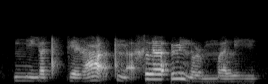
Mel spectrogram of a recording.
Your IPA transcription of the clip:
ŋ i˩ j ɐ˩ t kː e˩ ɭ ʕ a̰˧˩˧ t ŋ a̰˩ x l ɐ˥ ʔ ʉ˥ n o˩ ɭ mː ɐ˩ l i˩

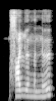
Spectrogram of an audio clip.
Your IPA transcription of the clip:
sˤ ə ʎ ø ŋ ə n ø

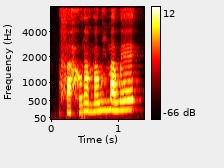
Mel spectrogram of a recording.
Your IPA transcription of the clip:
f a˨ h o˨˦ ɾ ã˧ m ã˦ w i˦ m a˦ w ɛ˦

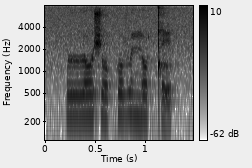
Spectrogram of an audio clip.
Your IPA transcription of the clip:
lː o ʃ o k o v ɵ n o ǃ e

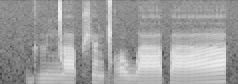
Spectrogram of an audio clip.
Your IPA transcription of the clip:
ɡʱ ʉ ŋ͡ǀ aː p ʃ ã ɡ͡ǁ ɔː w aː p aː

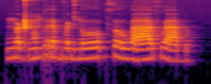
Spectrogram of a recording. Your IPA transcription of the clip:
n̪ ɔ ɖ ɡ ɔ̃ b r ɐ b w ɐ ɖ n̪ oː b θ oː w aː xʷ aː b

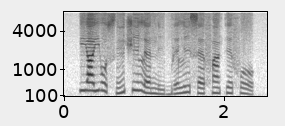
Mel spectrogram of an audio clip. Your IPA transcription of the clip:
j a˦ j o˦˨ s ĩ˨˦ ʃ i˦ l ɛ˧ n i˨ b e˨˦ l i˦ s ɛ˧ f ã˦ k e˦ f o˦˨

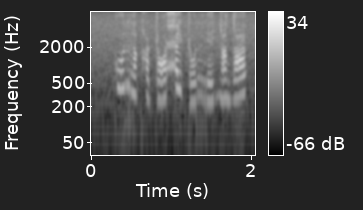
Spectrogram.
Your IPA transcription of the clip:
k o˦˥ r ə̃˨˥ qʰ ɐ˨ ʈ ɔ˨˥ ħ i˥˩ ʈ o˨˥ r e˨˥ ɟ ɐ̃˧˥˧ dˤ ə˦˥

